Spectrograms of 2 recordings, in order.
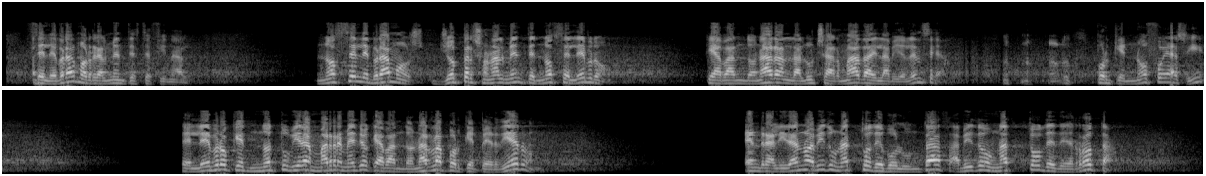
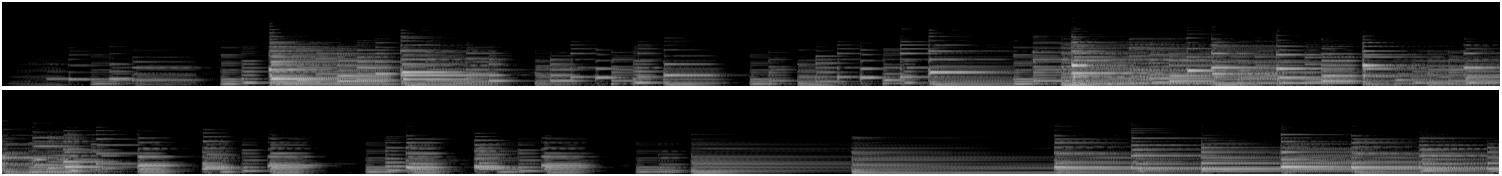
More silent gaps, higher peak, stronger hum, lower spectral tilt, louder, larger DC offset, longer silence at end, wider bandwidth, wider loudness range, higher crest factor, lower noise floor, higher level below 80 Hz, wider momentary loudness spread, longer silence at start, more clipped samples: first, 19.19-19.24 s, 19.30-19.34 s vs none; about the same, -6 dBFS vs -6 dBFS; neither; second, -3 dB/octave vs -8.5 dB/octave; first, -21 LUFS vs -30 LUFS; neither; first, 0.35 s vs 0 s; first, 8.2 kHz vs 6.8 kHz; about the same, 9 LU vs 11 LU; second, 18 dB vs 24 dB; first, -75 dBFS vs -57 dBFS; second, -60 dBFS vs -46 dBFS; second, 15 LU vs 19 LU; second, 0.05 s vs 0.45 s; neither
